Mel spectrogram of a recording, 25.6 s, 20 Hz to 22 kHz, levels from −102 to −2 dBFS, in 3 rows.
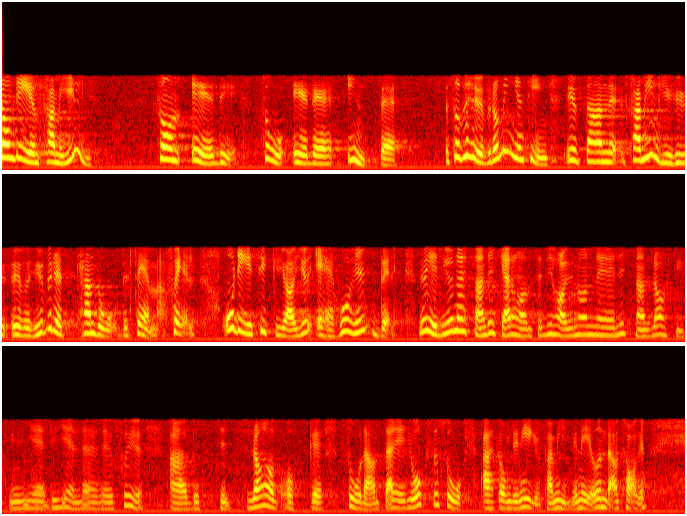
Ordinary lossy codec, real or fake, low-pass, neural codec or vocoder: none; real; 3.6 kHz; none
